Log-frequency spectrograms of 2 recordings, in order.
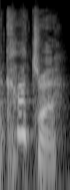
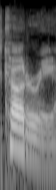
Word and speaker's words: coterie: A Contra.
